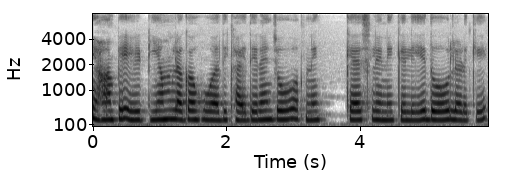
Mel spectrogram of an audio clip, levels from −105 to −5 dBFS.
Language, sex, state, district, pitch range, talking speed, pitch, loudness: Hindi, female, Chhattisgarh, Raipur, 220-230 Hz, 170 wpm, 225 Hz, -13 LUFS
